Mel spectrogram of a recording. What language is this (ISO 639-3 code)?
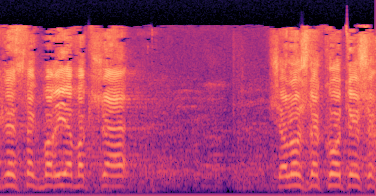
heb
